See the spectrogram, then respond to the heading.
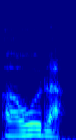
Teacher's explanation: It's not rolled, it's single, ahora.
